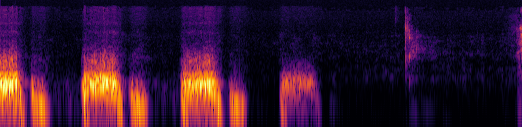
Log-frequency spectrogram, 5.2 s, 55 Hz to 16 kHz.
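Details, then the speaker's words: Slow heart cycles about 60 a minute in mitral regurgitation: a long systolic regurgitant murmur, a third sound, then a very short low-frequency rumble, a relative mitral stenosis flow murmur from excess mitral inflow without true stenosis. "i hope that you appreciate the fact that after the third sound there is a a small murmur very short low frequency different from the regurgitan jet"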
